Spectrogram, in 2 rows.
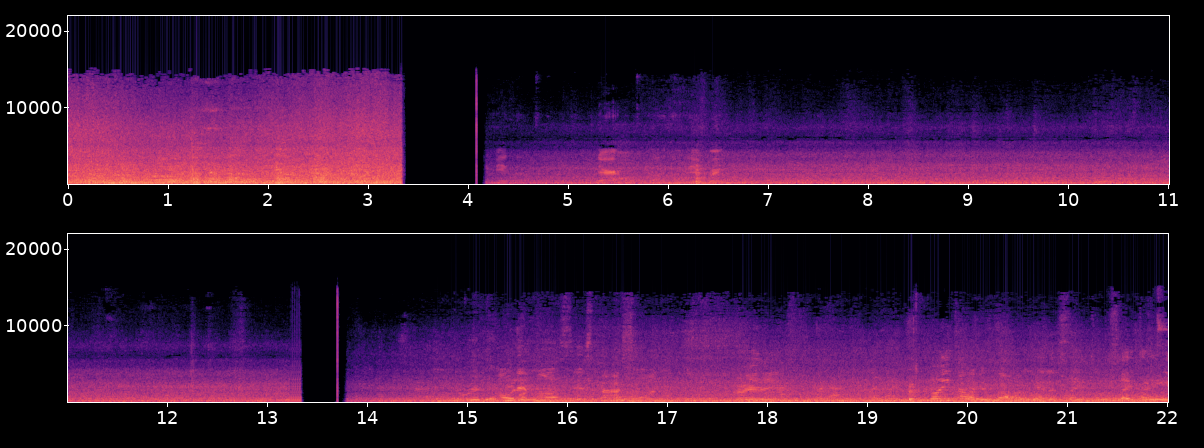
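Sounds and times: subway train rumbling: 0.0s - 3.4s, 4.2s - 22.0s.

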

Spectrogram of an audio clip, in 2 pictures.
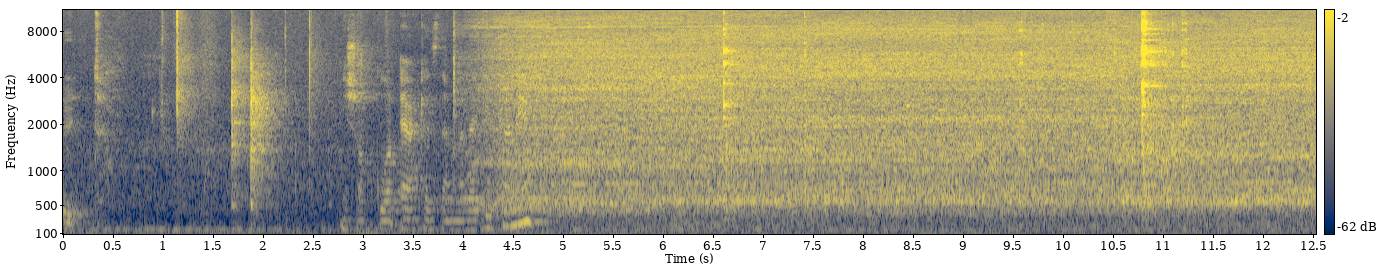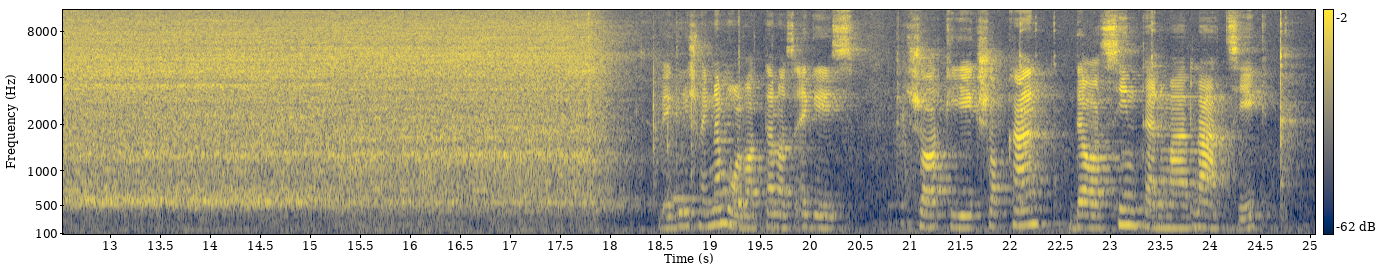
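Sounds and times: hair dryer running: 3.9s - 18.4s.

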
